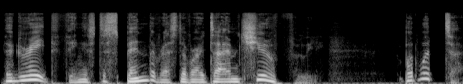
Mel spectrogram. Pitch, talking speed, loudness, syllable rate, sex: 140 Hz, 195 wpm, -17 LUFS, 4.6 syllables/s, male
